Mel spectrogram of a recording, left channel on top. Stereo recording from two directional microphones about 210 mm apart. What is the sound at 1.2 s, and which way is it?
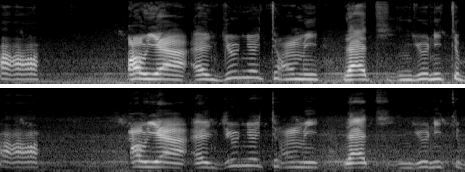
Speech, 35° left (ahead or behind).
